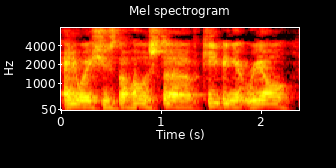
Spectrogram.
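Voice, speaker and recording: A man hosting a broadcast interview, introducing his guest and pressing her with brisk, leading questions. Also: medium pitch, steady tone, dark tone, reverberant, far from the mic, poor audio. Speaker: talk show host.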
